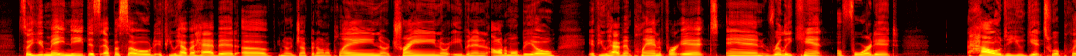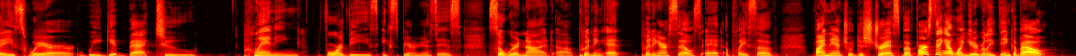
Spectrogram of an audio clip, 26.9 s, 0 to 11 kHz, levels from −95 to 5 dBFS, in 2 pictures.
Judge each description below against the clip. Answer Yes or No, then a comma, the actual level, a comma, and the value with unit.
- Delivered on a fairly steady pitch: No, average, 4.3 semitones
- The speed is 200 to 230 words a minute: No, average, 170 wpm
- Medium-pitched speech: Yes, medium, 175 Hz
